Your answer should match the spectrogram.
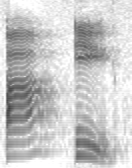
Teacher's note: juntos nós chamamos esse encontro vocálico de ditongo Lembrando que o o a é mais forte que o i o a vem primeiro o i vem depois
